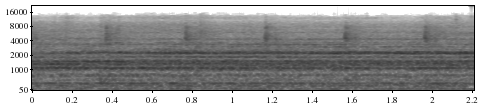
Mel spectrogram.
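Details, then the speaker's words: Vevor 8kW diesel air heater in Kawasaki KRX 1000, running without its supplied muffler: loud freight-train combustion roar, faint even pulsing and fan hum, no misfires or surging; burning cleanly, very hot output. "It sounds like a freight train when it's running though. Now the one thing that I don't have on here that came with the Vevor heater is this little guy here, which is a muffler."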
